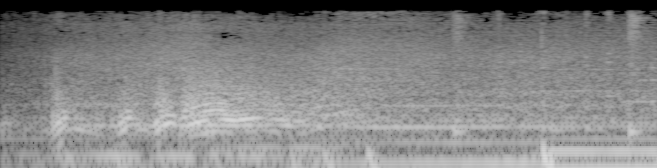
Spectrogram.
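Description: A car engine revs as the vehicle pulls away: a low, rumbling drone swells in after a brief quiet start, rises to a louder surge, then settles into a steady mid-level hum with a brief bump near the end.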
